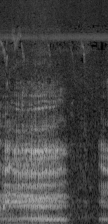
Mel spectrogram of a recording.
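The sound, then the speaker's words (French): A lion's deep, loud roar: a sustained, rumbling harmonic growl lasting over a second, followed by a brief lull before a second roar begins. “Il ouvrit grand la gueule et poussa un rugissement qui plia les baobabs, souffla le sable en tornade et souleva un typhon dans l'étang.”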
